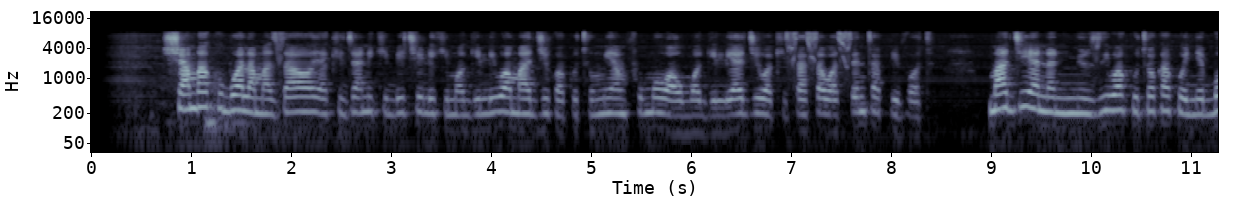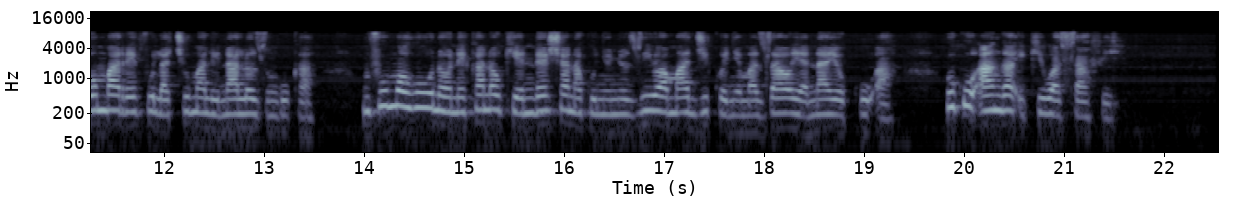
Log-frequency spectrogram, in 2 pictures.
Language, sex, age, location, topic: Swahili, female, 25-35, Nairobi, agriculture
